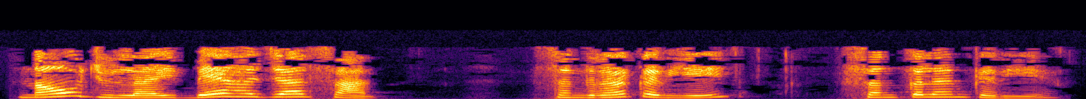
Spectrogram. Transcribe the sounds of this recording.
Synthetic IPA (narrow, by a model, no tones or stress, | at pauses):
nəwd͡ʒulaibeɦəd͡ʒaːɾsãt̪̚ | sə̃ŋɡɾəɦkəɾije | sə̃ŋkələnkəɾije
